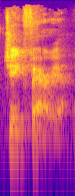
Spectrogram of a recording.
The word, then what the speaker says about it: Jake Faria: Jake Faria, is that the correct way to say it? Right.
